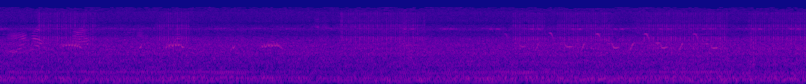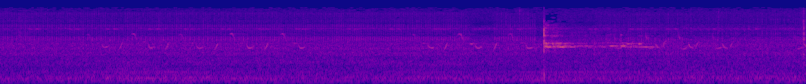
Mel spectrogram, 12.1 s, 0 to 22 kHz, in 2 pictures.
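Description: Distant low, steady rumble of a Boeing 757's jet engines as the airliner passes on approach, with many short bird chirps over it. A brief click with a short high tone sounds about ten seconds in.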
